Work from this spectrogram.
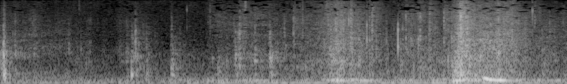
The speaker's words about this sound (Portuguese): Eu vou guardar aqui na sacola.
